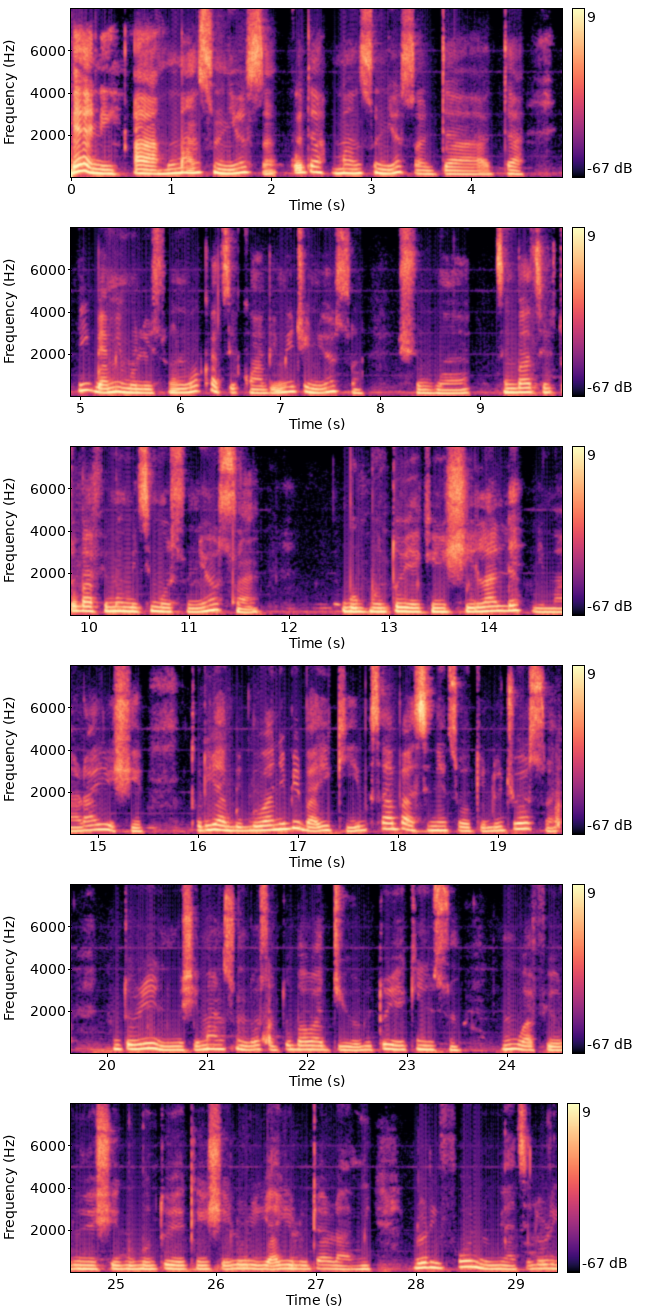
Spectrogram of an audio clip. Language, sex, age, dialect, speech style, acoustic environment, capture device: Yoruba, female, 18-24, Nigeria - Lagos Yoruba, focused, construction, mobile / Linux / Chrome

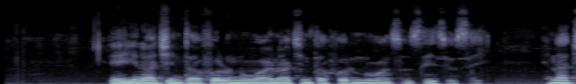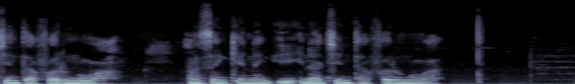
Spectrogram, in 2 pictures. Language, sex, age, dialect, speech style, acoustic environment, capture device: Hausa, male, 25-34, Nigeria - Kano, relaxed, silence, mobile / Linux / Chrome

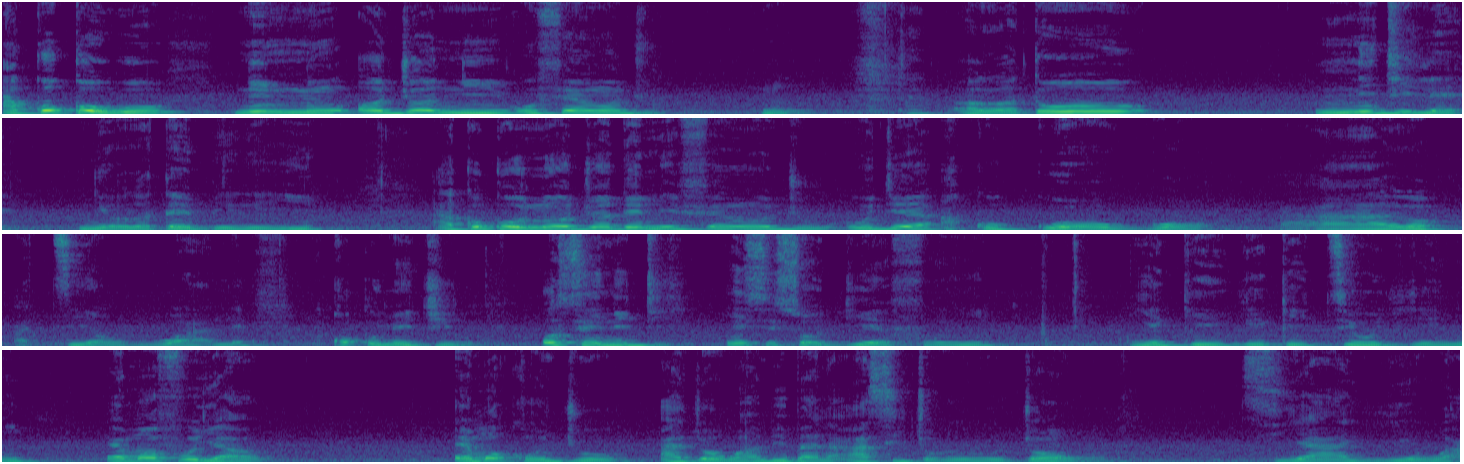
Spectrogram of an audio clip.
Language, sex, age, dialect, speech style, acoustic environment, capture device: Yoruba, male, 18-24, Nigeria - Nigerian Standard, relaxed, nature, desktop / Windows / Chrome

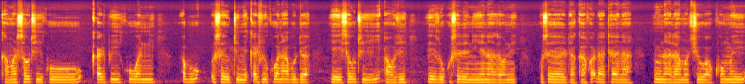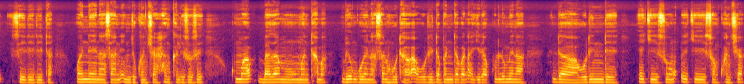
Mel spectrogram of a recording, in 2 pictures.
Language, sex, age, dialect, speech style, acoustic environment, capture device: Hausa, male, 25-34, Nigeria - Kano, focused, silence, mobile / Linux / Chrome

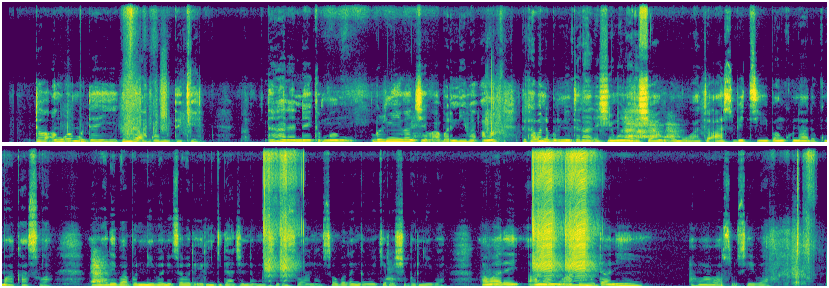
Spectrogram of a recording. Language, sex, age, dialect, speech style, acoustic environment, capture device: Hausa, male, 25-34, Nigeria - Kano, relaxed, silence, mobile / Linux / Chrome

